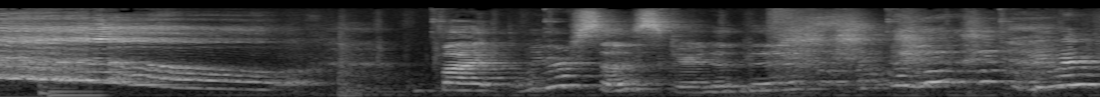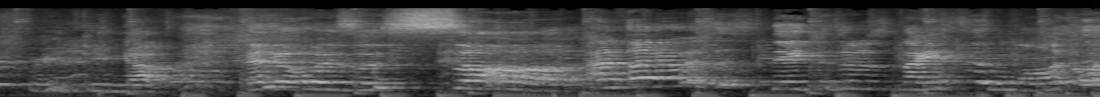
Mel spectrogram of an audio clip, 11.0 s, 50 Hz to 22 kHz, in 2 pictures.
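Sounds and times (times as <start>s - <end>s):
girl squealing: 0.0s - 1.6s.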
